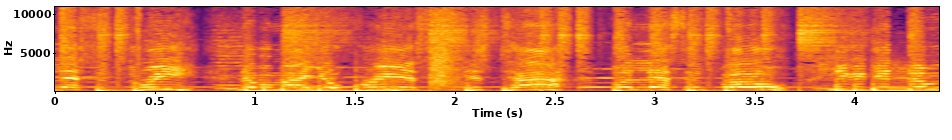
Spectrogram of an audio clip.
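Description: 1990s Southern hip hop track: vocals over a heavy bass and drum beat, loud and continuous.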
